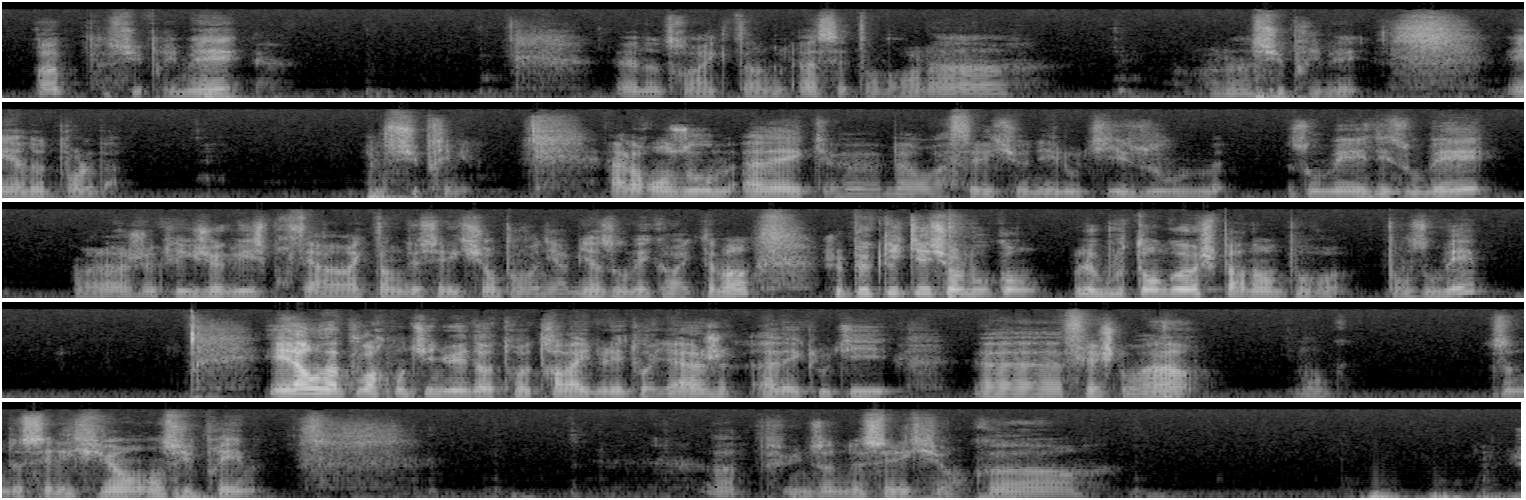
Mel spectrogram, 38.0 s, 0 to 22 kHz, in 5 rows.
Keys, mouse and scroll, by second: 0.9 Delete, 1.7-2.5 scroll up 1, 2.8-5.6 drag, 6.2 Delete, 7.1-8.7 drag, 9.4 Delete, 14.3 click, 15.7-17.3 drag, 19.8 click, 21.7 middle click, 28.5 click, 29.1-30.5 drag, 31.2 Delete, 32.4 middle click, 32.8 middle click, 33.6-35.1 drag, 35.2 Delete, 35.5 click, 35.8 middle click, 37.7 Delete.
